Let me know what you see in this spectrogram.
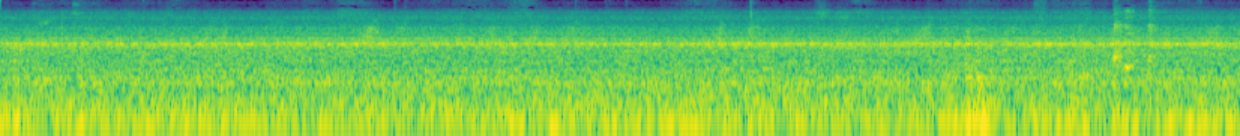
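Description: Train running: a steady low rumble with a constant high-pitched whine over it, swelling briefly about six and a half seconds in.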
